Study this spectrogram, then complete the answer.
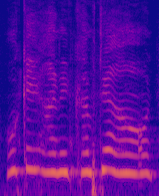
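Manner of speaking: high, coaxing voice as if to a pet; coaxing owner. Retold or imitated. Coaxing the cat down from the tree in a high, sweet voice. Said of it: "I'm like".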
